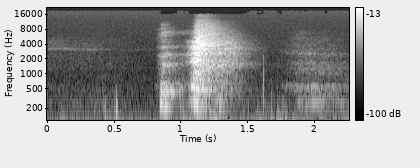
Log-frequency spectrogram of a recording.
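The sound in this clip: A single faint sneeze: a short intake of breath, then a sharp, hissing burst, with soft breathing before and after.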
